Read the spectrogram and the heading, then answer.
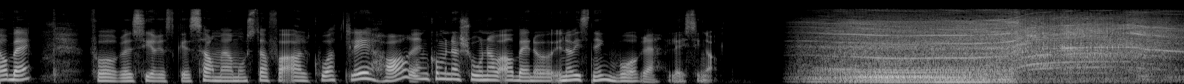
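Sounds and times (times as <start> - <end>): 
speech: 0.0 - 8.2
sanding machines smoothing a garage door section in a furniture workshop in Norway: 7.9 - 11.8.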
